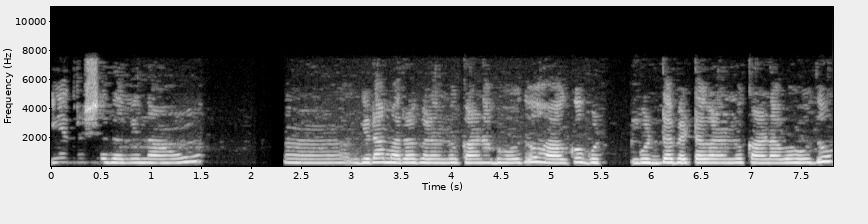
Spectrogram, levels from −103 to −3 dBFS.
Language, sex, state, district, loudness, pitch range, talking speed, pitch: Kannada, female, Karnataka, Dharwad, -16 LUFS, 255-275 Hz, 70 wpm, 260 Hz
